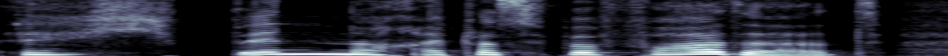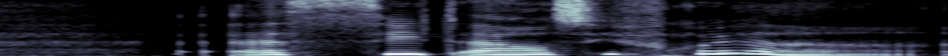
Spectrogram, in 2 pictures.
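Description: A woman's voice: sits high, takes it slowly, a little mellow, voice pushed up. A woman voicing an earnest, clever young witch in a fan audio drama. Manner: earnest, explaining, easily indignant.

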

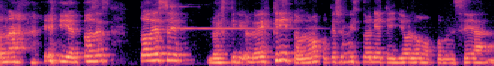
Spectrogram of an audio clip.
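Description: Older Peruvian woman, mellow and echoey. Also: mid-range voice. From Peru. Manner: retells her story with lively acted dialogue and laughs. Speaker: guest writer. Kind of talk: casual storytelling interview.

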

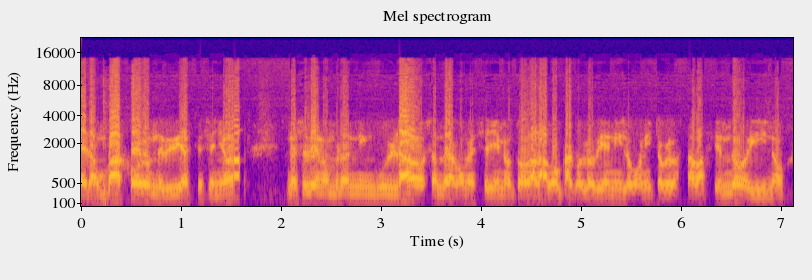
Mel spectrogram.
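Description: A man's voice: medium pitch, a little mellow, dry recording. A man calling into a radio talk show over the phone, speaking with indignation and accusation. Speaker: radio caller. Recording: muffled dry phone line.

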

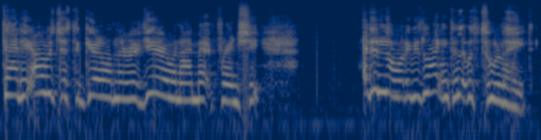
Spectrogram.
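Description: A woman's voice: high voice, fast, slight background noise, close to an everyday voice, rough recording. A woman playing a pleading femme fatale. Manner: pleading, seductive. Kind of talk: 1950s TV crime drama acting.

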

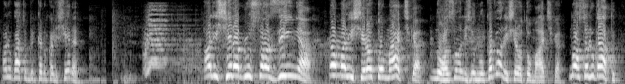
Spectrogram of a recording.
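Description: A man, hosting his channel and reacting to funny cat clips in an excitable, playful way, teasing himself and his pets. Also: very high-pitched, fast, faint music behind. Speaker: YouTube gaming host.

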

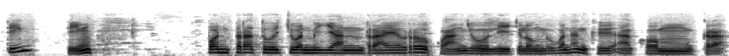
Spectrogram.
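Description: A man reading a fantasy novel aloud as an audiobook narrator, in an even, unhurried storytelling manner. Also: mid-range voice, dull audio, faint music behind.

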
